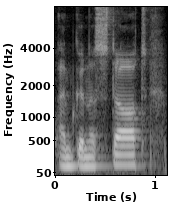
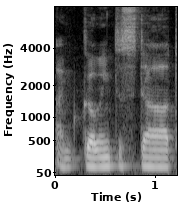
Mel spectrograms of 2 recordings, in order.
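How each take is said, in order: First: Going to is reduced and linked into gonna. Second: Going to is said fully as separate words. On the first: "you could try changing it to I'm gonna start. That sounds a bit more natural" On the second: "We have the full use of going to"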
